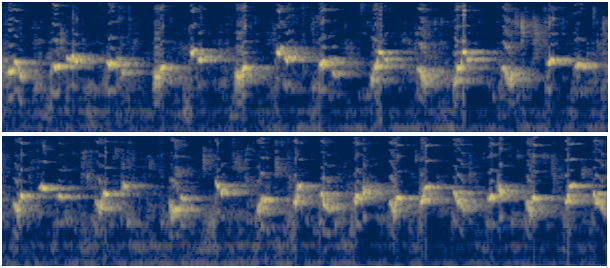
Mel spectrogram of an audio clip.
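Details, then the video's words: Yellow-vented bulbul in full, constant song in the long rapid-fire style called ropel: bubbly, chattering mid-pitched phrases of rising and falling notes, pouring out nonstop at roughly three per second with no other sounds. "ROPEL MERDU trucukan gacor ropel panjang istimewa"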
